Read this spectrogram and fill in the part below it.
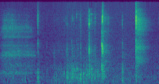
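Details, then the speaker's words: Luggage combination lock: irregular sharp clicks and a few louder jumps as the dial wheel turns instead of turning smoothly; the dial gear is skipping, indicating a broken lock. "see it's not going to work because you can hear that that's just still skipping the gear when you turn it it has to be smooth like that"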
